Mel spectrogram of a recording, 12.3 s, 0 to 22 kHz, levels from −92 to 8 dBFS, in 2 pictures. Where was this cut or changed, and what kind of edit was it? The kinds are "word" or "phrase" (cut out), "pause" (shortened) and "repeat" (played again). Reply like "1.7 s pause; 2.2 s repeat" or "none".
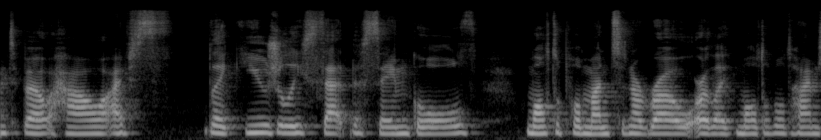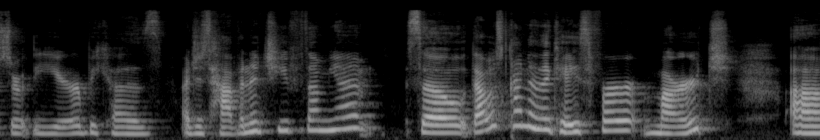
7.4 s pause; 9.0 s pause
